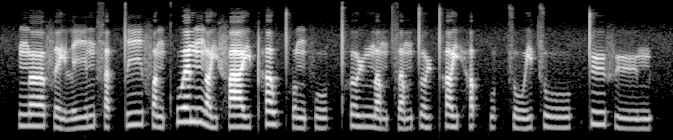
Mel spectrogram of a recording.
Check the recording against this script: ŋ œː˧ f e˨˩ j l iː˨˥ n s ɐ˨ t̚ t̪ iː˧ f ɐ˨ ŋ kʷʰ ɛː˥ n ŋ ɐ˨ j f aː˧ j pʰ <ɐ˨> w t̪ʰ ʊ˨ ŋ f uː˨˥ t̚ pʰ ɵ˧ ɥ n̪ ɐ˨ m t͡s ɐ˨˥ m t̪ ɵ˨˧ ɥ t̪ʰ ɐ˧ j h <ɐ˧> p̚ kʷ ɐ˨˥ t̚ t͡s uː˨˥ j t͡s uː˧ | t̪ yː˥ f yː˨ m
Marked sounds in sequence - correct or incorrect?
incorrect: ɐ˥, correct

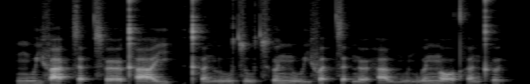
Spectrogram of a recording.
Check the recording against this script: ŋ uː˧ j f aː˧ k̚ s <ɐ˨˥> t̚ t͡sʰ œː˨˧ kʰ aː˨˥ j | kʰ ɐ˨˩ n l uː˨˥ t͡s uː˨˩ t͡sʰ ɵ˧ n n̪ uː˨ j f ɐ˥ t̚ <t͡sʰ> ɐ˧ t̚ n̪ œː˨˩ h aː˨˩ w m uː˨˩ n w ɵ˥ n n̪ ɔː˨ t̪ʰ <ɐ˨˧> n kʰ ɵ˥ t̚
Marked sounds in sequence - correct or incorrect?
correct, incorrect: t͡s, correct

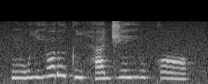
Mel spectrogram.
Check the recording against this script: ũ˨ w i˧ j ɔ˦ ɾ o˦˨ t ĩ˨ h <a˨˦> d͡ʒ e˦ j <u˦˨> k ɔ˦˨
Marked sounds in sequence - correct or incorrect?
correct, incorrect: u˦

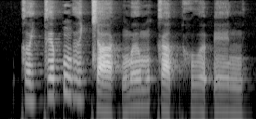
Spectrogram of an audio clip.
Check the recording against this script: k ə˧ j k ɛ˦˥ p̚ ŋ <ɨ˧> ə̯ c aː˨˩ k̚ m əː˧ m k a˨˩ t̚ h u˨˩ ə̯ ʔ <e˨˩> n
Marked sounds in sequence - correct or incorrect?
correct, correct

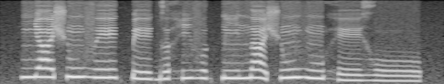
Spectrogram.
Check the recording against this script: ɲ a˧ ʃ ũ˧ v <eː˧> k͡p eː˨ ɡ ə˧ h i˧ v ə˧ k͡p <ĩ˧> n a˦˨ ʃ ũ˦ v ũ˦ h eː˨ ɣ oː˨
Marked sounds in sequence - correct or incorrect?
correct, correct

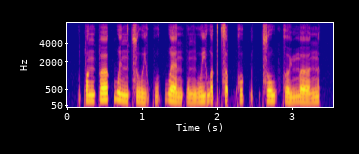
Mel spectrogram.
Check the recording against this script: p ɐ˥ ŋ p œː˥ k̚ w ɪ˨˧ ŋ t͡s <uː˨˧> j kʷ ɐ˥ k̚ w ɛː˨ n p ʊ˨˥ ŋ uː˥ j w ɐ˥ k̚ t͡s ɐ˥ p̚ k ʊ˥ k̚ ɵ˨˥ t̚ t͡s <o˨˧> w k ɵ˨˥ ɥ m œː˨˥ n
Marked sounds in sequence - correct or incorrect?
incorrect: uː˨˩, incorrect: o˥

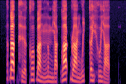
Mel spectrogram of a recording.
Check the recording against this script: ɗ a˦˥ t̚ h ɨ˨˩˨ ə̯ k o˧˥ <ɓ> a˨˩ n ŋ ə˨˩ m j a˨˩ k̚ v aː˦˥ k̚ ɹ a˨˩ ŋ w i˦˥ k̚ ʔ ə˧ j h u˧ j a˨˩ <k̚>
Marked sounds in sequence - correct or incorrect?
correct, incorrect: t̚

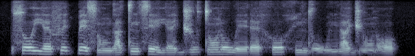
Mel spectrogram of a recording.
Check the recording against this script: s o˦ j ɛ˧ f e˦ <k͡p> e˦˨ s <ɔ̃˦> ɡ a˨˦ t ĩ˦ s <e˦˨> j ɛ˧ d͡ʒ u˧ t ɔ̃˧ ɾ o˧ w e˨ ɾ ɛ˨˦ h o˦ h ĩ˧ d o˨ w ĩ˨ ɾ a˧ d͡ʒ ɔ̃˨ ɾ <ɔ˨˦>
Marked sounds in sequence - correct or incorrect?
correct, incorrect: ɔ̃˨, correct, correct

